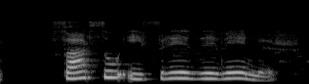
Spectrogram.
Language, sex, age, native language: Icelandic, female, 10, Icelandic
